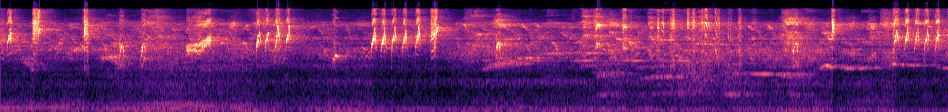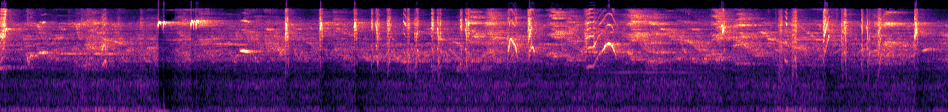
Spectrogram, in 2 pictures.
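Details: Sunbird song played to make kept birds sing: a long run of rapid, very high ticking chirps and short twittering trills, with a few lower rising whistles, all fast and busy against faint background hiss.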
